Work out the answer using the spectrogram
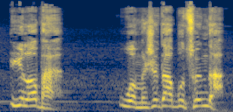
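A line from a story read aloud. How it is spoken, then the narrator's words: Anxious man. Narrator (Chinese): 一个男人的声音焦急的说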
